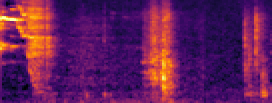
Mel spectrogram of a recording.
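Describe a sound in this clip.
A ceramic mug clinks as a hand takes it from a shelf.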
